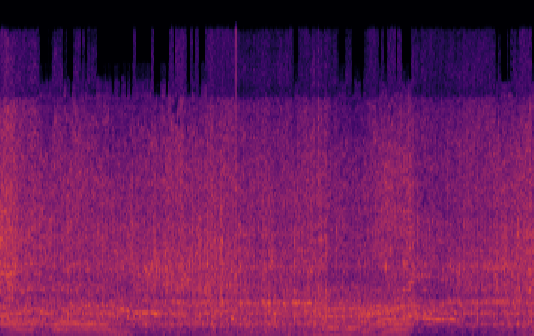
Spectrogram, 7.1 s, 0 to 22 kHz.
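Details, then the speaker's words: 1993 Polaris Sportsman ATV single-cylinder engine revving up and settling twice, running smoothly under a ride after water pump seal and counterbalance shaft repairs; the transmission still clunks but is much quieter than before. "That's what I'm talking about. Runs pretty good. Doesn't stop wear a but runs pretty damn good. Well, runs pretty damn good."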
